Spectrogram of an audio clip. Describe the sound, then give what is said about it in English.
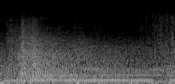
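Steady low rumble of a large container ship's engine close by at the port of Felixstowe in southeast England, with a constant droning hum and broad wash of background noise, continuous and fairly loud without any voices. “Now, I'm finally close up with one of these ships.”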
